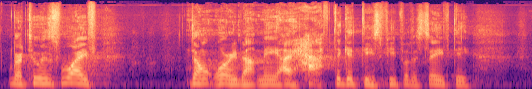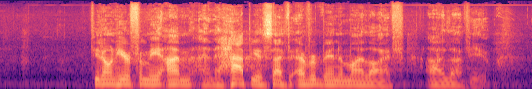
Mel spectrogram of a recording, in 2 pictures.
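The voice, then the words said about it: Emotional, choked-up voice. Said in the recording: “I get emotional”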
